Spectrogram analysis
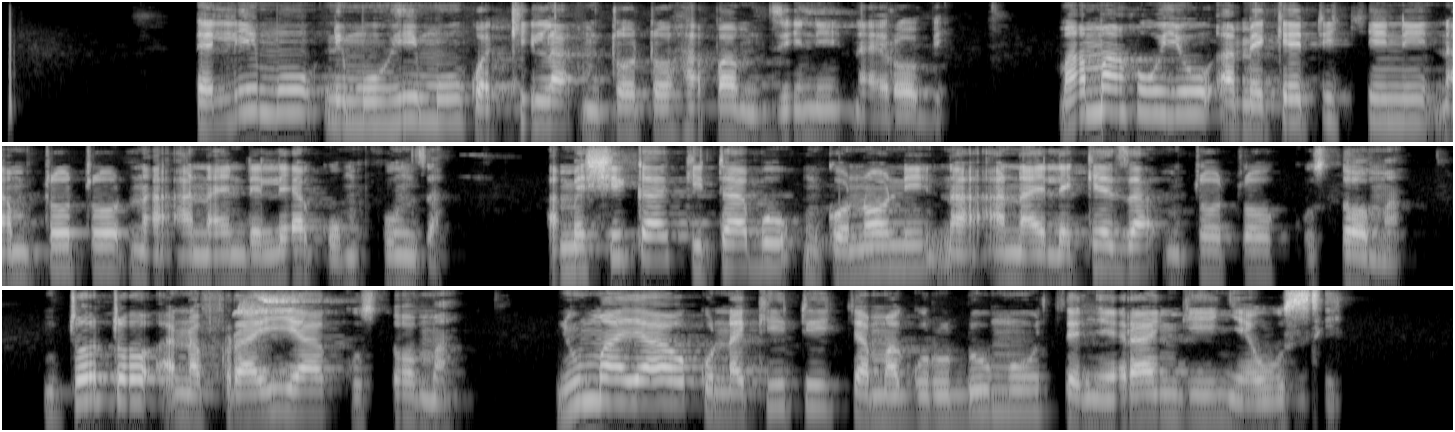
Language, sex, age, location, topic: Swahili, male, 36-49, Nairobi, education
